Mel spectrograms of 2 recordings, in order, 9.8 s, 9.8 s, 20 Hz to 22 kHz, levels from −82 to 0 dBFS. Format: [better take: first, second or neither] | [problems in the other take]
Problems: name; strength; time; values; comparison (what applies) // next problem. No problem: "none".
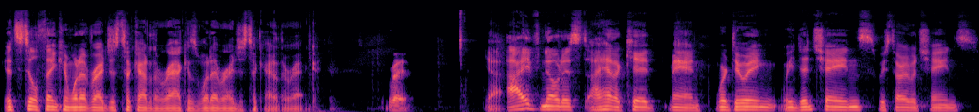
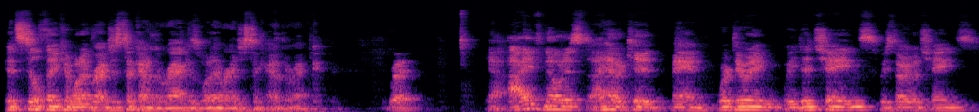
first | off-mic speech; far // room echo; slight; dies away in 0.3 s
